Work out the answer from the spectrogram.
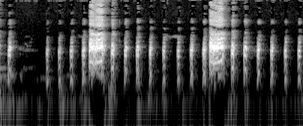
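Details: Wild red junglefowl hen: a short opening cluck, a pause, then a regular run of clucks with two loud grating squawks about two seconds apart.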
